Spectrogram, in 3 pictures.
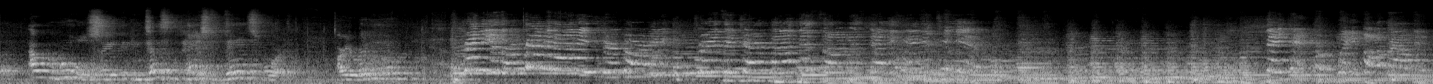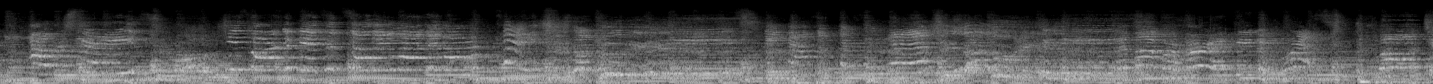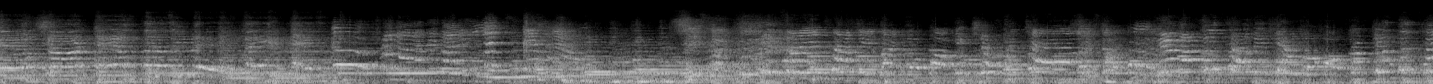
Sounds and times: Music: 0.0s - 42.9s.

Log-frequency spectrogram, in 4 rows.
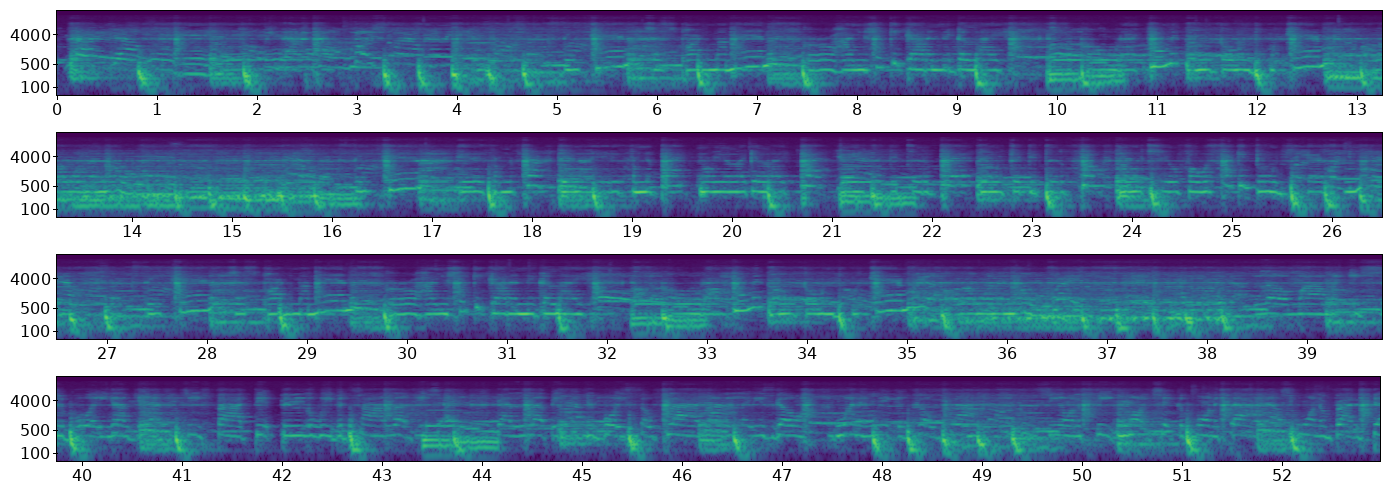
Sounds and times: Music: 0.0s - 52.9s.

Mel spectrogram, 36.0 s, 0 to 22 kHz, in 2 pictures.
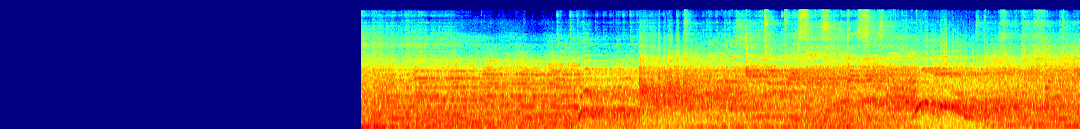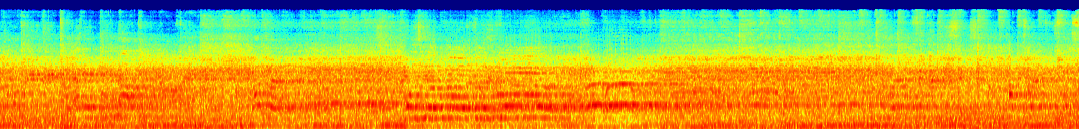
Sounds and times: Inside, public space: 6.0s - 35.9s
Music: 6.0s - 35.9s
Speech: 11.4s - 20.6s, 22.2s - 23.1s, 24.7s - 27.7s, 32.5s - 35.9s.

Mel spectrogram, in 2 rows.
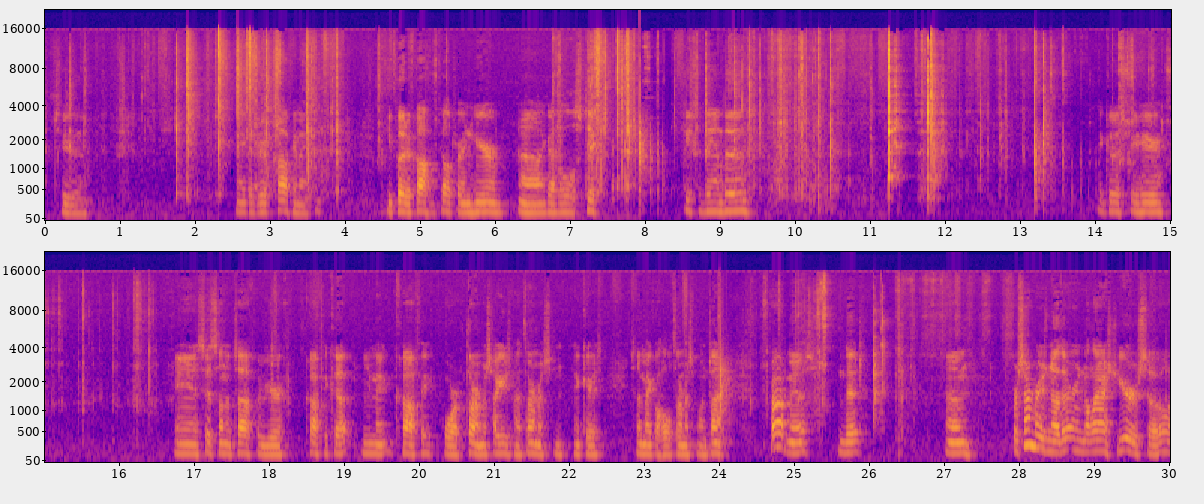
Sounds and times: Speech: 0.0s - 0.6s, 2.5s - 3.7s, 4.5s - 7.5s, 8.5s - 9.5s, 14.0s - 15.0s, 16.7s - 24.1s, 24.7s - 26.0s, 27.0s - 30.0s.

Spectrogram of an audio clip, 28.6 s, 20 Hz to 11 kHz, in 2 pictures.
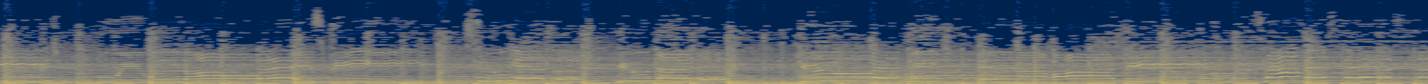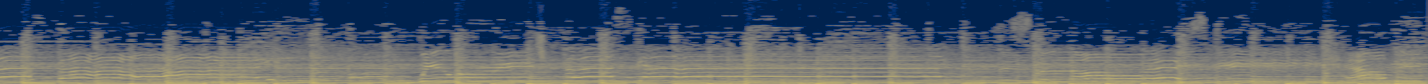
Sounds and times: Music: 0.0s - 28.5s.

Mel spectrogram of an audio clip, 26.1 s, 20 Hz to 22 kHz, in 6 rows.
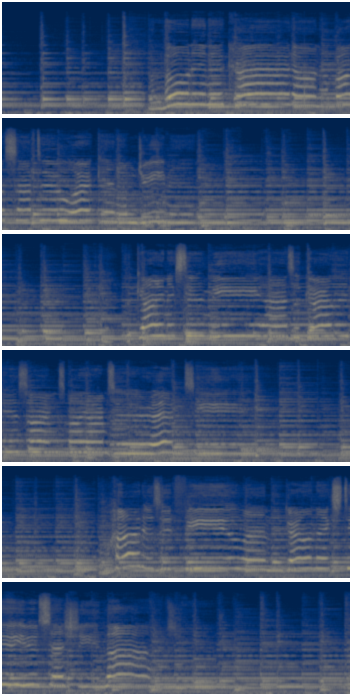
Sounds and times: Music: 0.0s - 26.1s.

